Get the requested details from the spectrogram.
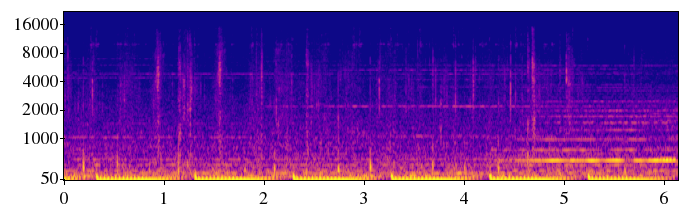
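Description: Footsteps thud on pavement.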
